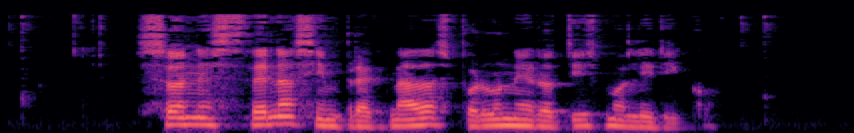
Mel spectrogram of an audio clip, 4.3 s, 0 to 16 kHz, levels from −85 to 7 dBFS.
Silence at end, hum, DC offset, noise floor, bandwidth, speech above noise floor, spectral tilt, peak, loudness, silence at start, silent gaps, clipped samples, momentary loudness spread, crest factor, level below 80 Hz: 0.9 s; none; under 0.1%; -54 dBFS; 11.5 kHz; 32 dB; -4 dB/octave; -4 dBFS; -22 LUFS; 0.1 s; none; under 0.1%; 8 LU; 20 dB; -62 dBFS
